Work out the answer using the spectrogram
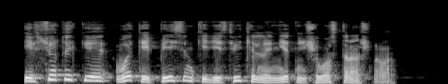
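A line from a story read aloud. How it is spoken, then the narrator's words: Calm confirmation. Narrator (Russian): спокойно подтвердил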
